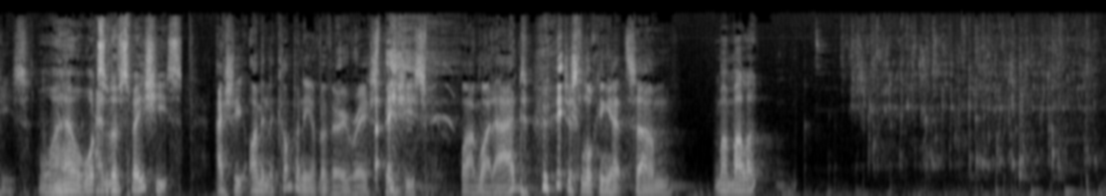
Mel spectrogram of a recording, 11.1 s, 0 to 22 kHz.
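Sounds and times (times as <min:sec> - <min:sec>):
speech: 0:00.0 - 0:07.7
laughter: 0:03.3 - 0:05.8
wine pouring into a glass: 0:08.1 - 0:11.0.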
